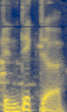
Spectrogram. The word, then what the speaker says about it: Vindicta: to make that all right on and I mispronounced it how how do you say it the name of the movie vcta vindicta okay I don't know why I'm adding a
